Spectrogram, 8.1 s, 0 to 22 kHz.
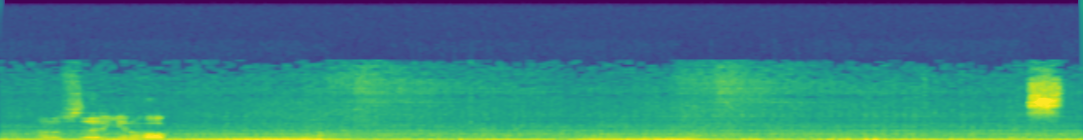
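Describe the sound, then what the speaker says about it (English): Mercedes CLA250 with a new blow-off valve, its turbo spooling up in rising whistles under a rumbling engine idle and revs, with a sharp hiss near the end and voices talking over it. "Oh, the turbo spool."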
